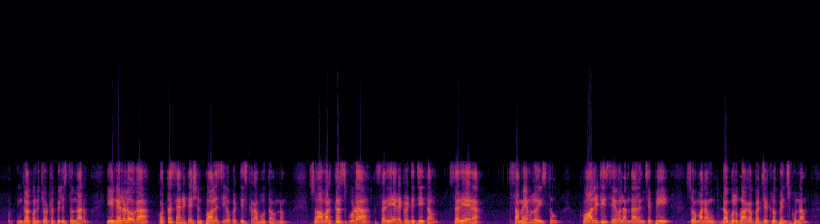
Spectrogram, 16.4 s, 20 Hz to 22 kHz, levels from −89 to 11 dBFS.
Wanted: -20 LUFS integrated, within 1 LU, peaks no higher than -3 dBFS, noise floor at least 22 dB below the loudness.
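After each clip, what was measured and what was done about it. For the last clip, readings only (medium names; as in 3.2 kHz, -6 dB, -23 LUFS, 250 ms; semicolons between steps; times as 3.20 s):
loudness -23.0 LUFS; peak level -8.0 dBFS; loudness target -20.0 LUFS
-> trim +3 dB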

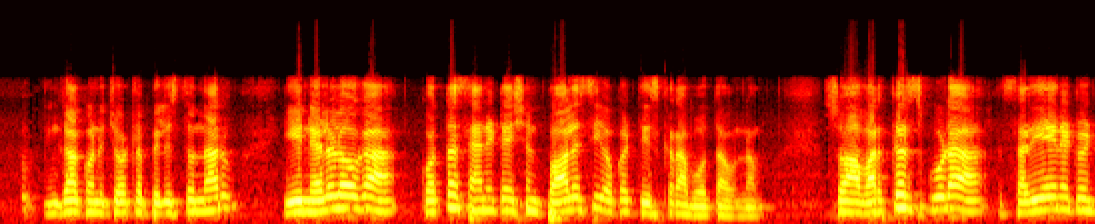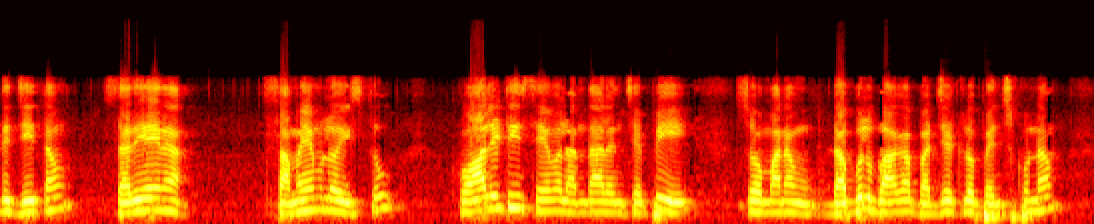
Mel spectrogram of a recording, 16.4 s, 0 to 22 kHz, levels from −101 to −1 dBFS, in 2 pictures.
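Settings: loudness -20.0 LUFS; peak level -5.0 dBFS; noise floor -59 dBFS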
